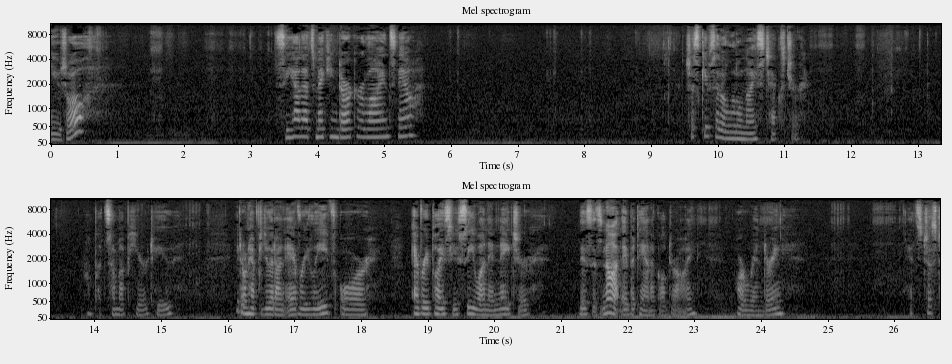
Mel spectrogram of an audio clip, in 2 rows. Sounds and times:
Inside, small room: 0:00.0 - 0:26.6
Writing: 0:01.5 - 0:03.4, 0:07.4 - 0:08.2, 0:11.2 - 0:12.9, 0:15.2 - 0:15.8, 0:25.0 - 0:26.6
Speech: 0:03.4 - 0:05.6, 0:18.8 - 0:20.7, 0:21.3 - 0:24.4, 0:26.2 - 0:26.6.

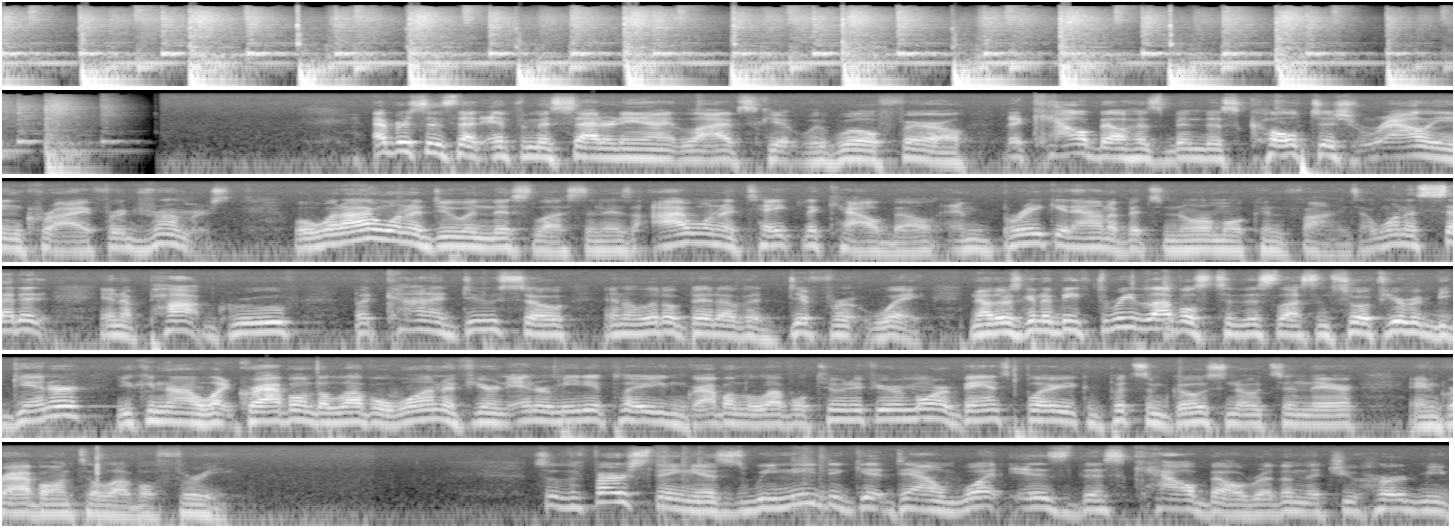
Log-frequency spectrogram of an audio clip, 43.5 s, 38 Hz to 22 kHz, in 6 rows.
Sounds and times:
Speech: 0:09.0 - 0:37.5, 0:38.9 - 0:43.5.

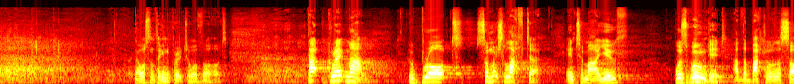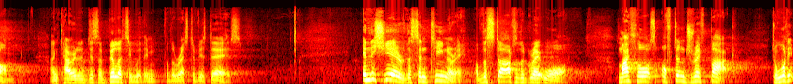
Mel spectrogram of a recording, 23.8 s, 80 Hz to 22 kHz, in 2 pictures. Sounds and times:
Male speech, man speaking: 0:02.0 - 0:03.4, 0:04.6 - 0:09.4, 0:10.1 - 0:15.6, 0:17.4 - 0:20.5, 0:21.2 - 0:23.8.

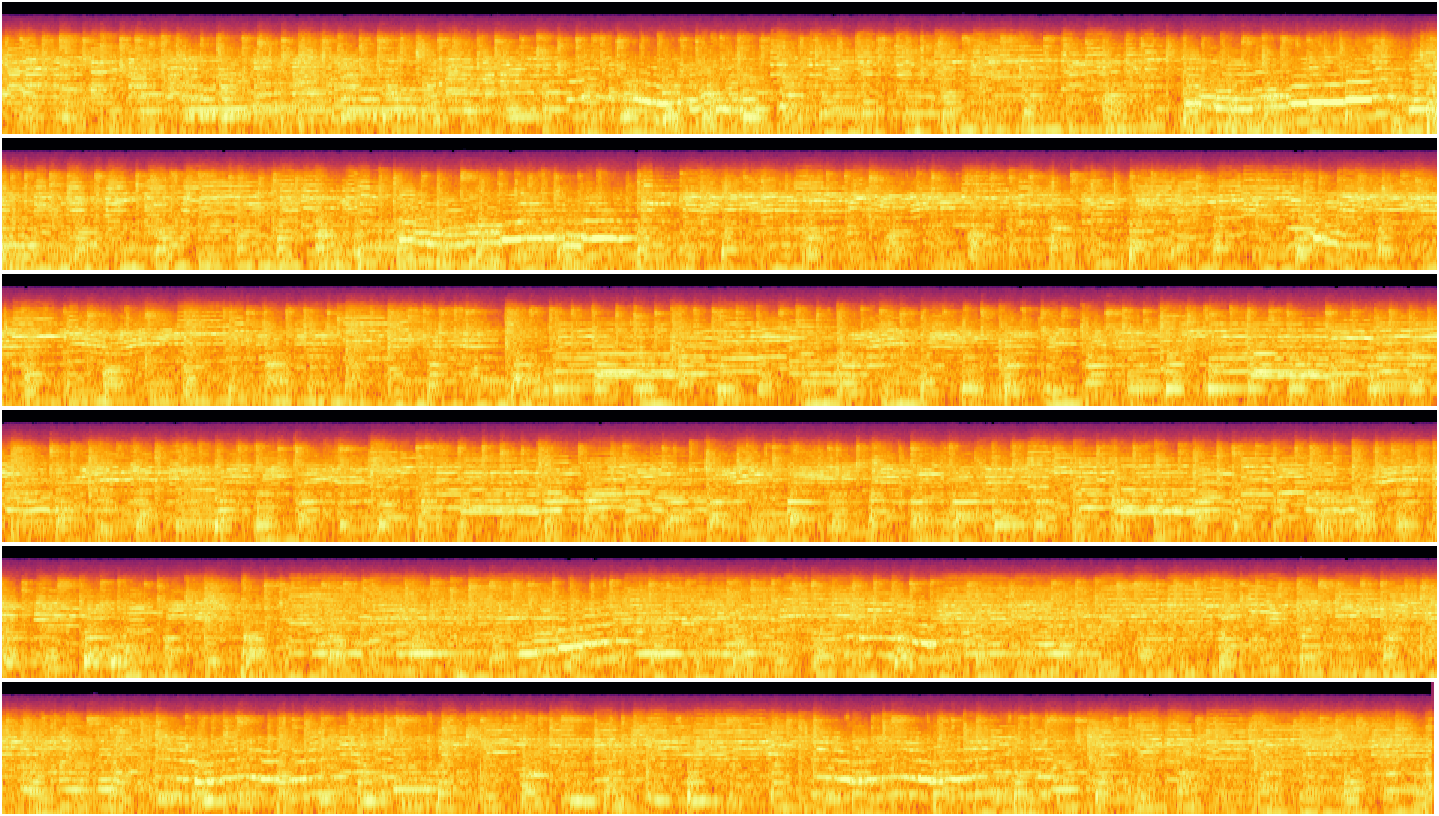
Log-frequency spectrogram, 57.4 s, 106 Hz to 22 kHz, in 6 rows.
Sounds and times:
Music: 0:00.0 - 0:57.3
Tap: 0:00.0 - 0:57.3.

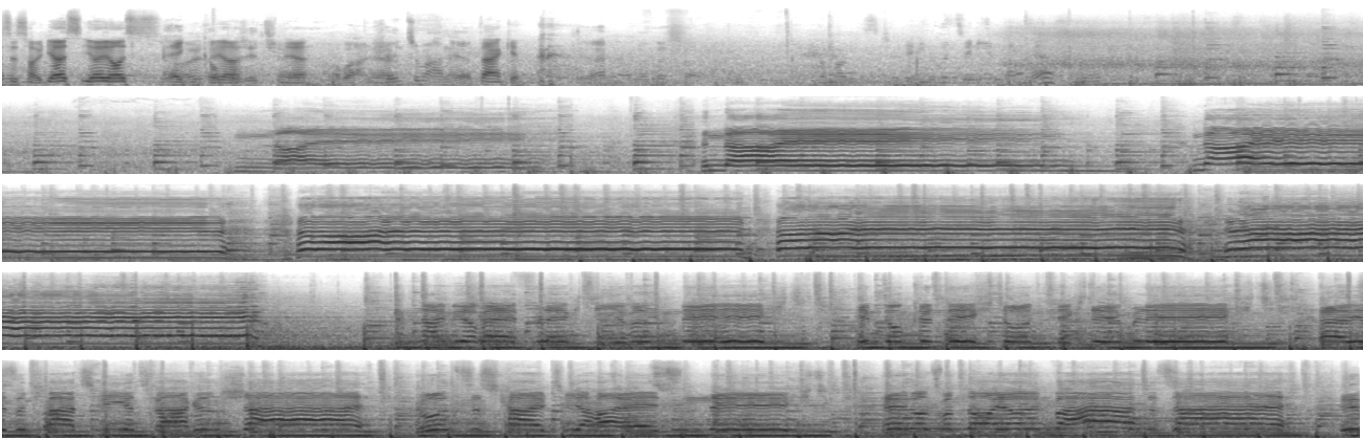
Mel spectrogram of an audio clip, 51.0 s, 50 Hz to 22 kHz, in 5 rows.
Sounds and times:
Music: 0:07.9 - 0:51.0.

